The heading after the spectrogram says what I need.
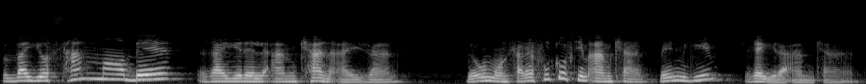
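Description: A man giving a grammar lesson, working through examples step by step and throwing out questions he answers himself. His pitch rises and falls a lot as he talks. The sound is thin and tinny, like a phone line. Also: big pitch swings. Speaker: Arabic grammar teacher.

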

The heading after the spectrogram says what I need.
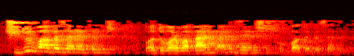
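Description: High-voiced man teaching in echoey room. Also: very animated. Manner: emphatic, drills words by repeating them. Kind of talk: classroom philosophy lecture. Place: classroom. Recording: echoey, dull lo-fi room recording.

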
